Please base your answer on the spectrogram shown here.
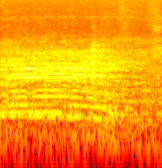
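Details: A single long, level moo from a calf at the Randudongkal cattle market, Pemalang, Indonesia, over a noisy background of crowd murmur.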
